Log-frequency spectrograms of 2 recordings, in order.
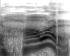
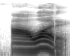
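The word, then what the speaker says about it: hour: हावर नहीं इसको पढ़ा जाएगा आवर। क्या पढ़ा जाएगा? आवर पढ़ा जाएगा। यहां पे भी क्या है? एच साइलेंट है।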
